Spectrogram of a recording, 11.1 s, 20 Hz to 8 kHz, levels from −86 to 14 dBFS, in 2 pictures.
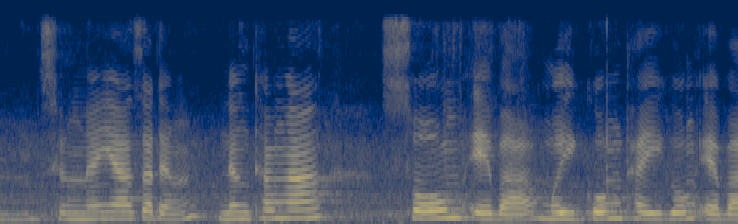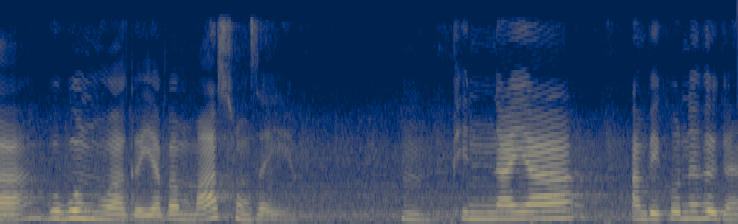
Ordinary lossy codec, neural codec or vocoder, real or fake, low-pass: none; none; real; 7.2 kHz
